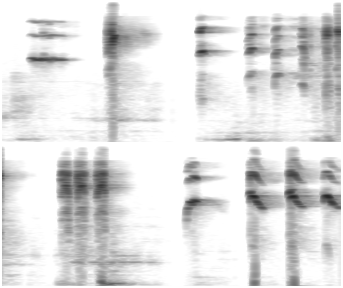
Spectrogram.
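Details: Konin singing in the wild: thin, very high whistles and sharp chirps come in rapid, uneven clusters, some notes sliding downward, with a dense chattering burst midway.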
